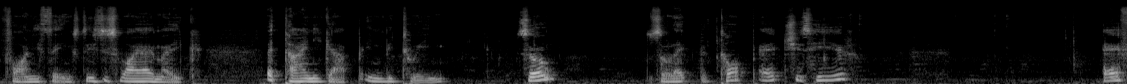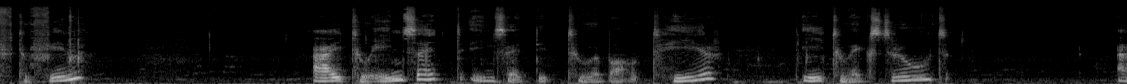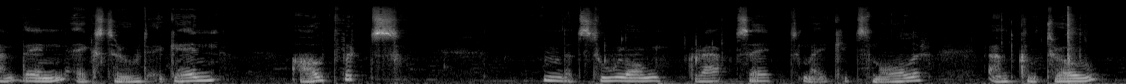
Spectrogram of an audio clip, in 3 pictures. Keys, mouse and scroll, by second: 5.3 2, 6.7 alt+click, 8.1 2, 8.6 click, 10.0 alt+click, 11.9 f, 14.9 i, 18.0 click, 19.2 e, 20.6 click, 23.5 e, 25.9 click, 26.8-27.1 scroll down 1, 27.1-27.7 scroll up 1, 27.9 shift+middle click, 29.5 g, 29.7 z, 31.5 click, 33.2 ctrl+KP_Add.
